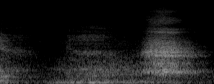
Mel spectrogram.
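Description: A woman breathing audibly during exertion: two breaths without voice, a soft one about half a second in and a louder one near the end.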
